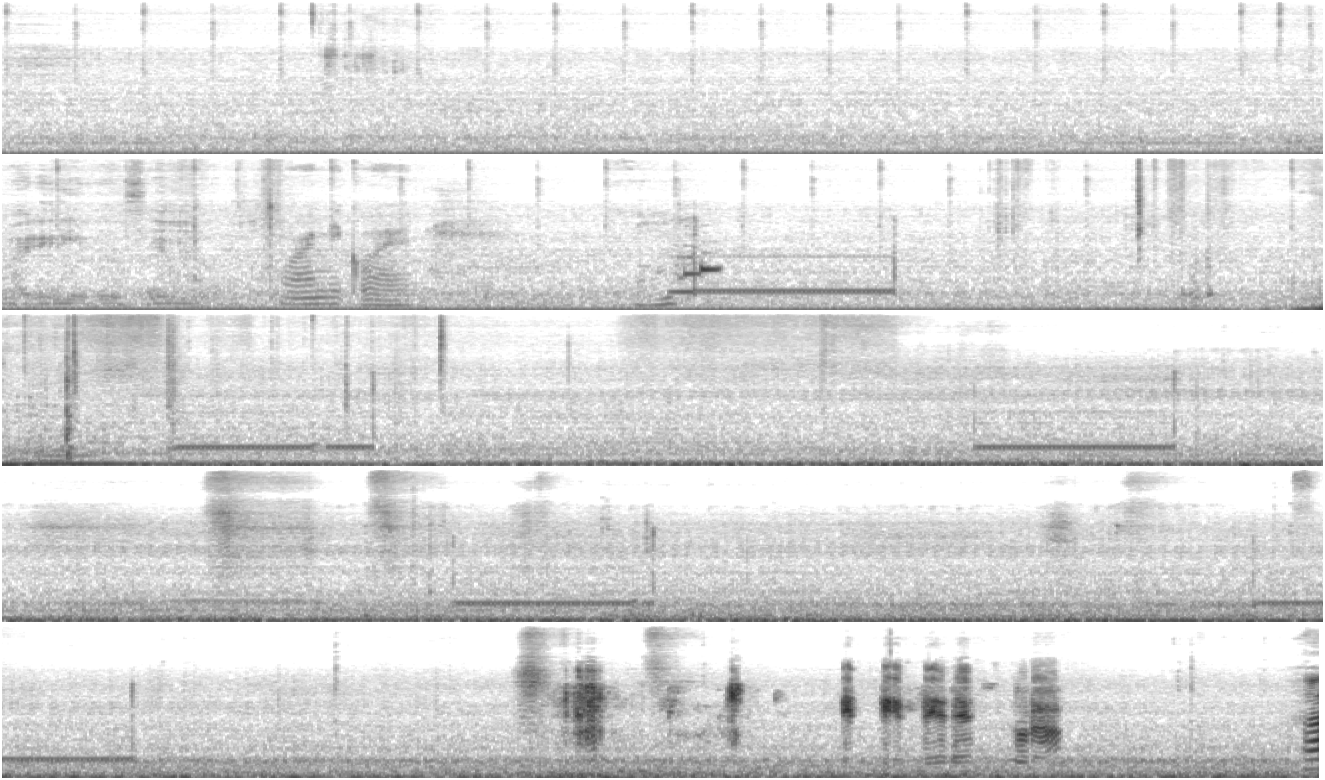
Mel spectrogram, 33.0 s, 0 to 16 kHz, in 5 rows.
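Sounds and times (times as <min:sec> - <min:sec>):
low steady rumble: 0:00.0 - 0:33.0
telephone ringback tone: 0:10.1 - 0:11.1, 0:14.1 - 0:15.1, 0:18.1 - 0:19.1, 0:22.1 - 0:23.0, 0:26.1 - 0:27.0.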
